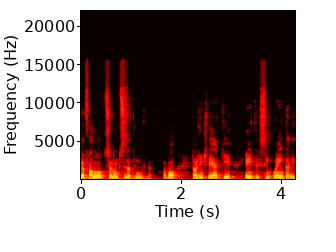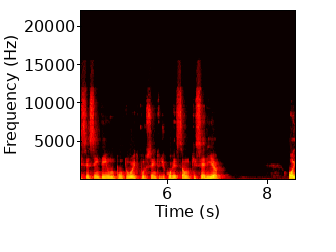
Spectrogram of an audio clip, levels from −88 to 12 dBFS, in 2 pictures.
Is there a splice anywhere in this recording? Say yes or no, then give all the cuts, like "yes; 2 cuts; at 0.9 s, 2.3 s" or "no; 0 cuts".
yes; 1 cut; at 1.1 s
